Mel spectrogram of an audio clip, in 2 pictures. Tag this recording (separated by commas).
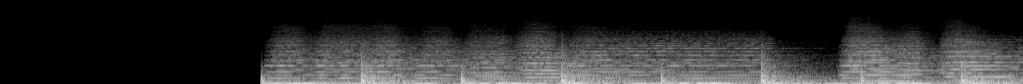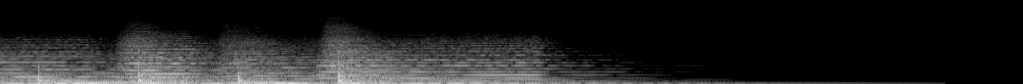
Musical instrument, Music, Brass instrument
